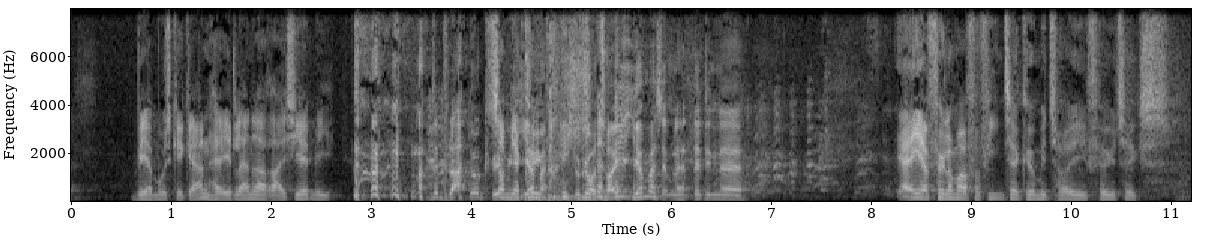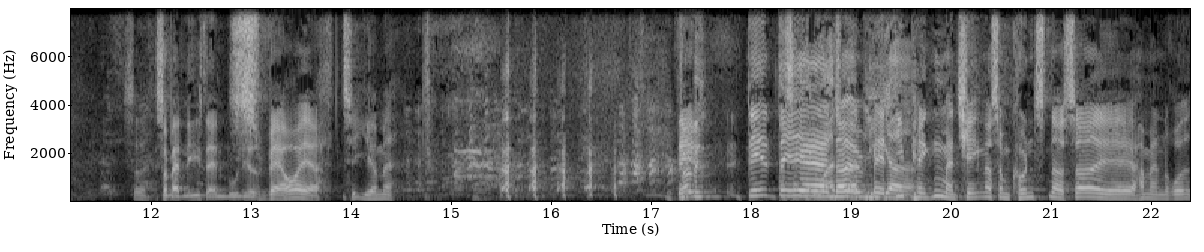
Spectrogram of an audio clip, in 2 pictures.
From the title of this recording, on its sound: Odense Spoken Word Festival Special LIVE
